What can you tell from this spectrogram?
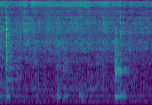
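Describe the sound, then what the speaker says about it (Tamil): A spoon scraping and stirring mutton spice powder in a frying pan, with a few sharp clinks against the metal and a soft sizzle in between. "போட்டு நல்லா கிண்டிக்கோங்க"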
